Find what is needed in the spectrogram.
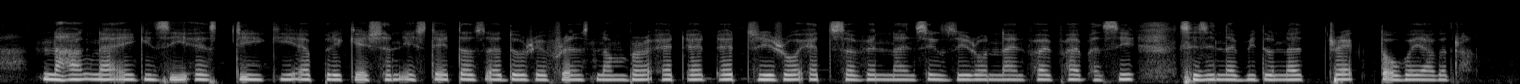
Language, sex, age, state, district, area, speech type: Manipuri, female, 30-45, Manipur, Churachandpur, urban, read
